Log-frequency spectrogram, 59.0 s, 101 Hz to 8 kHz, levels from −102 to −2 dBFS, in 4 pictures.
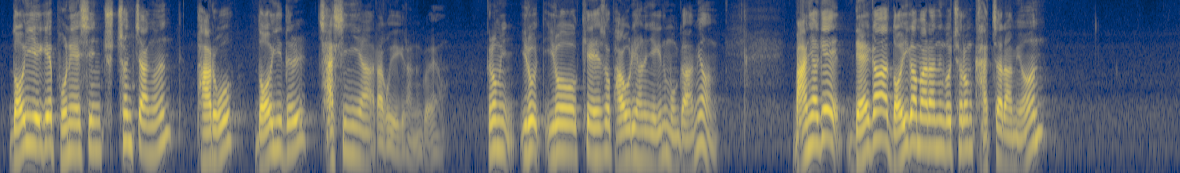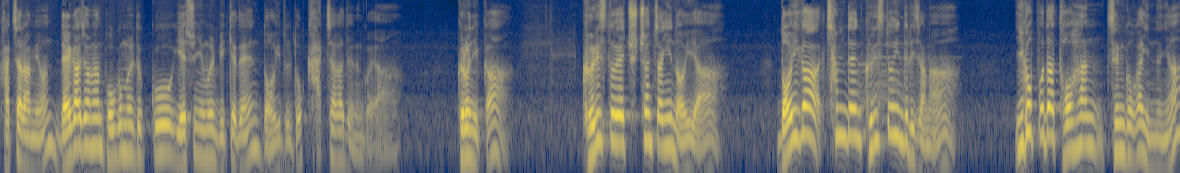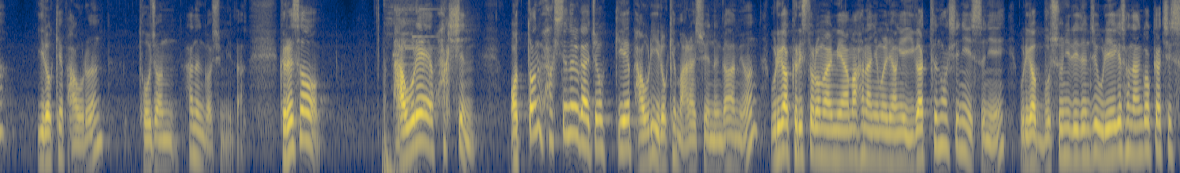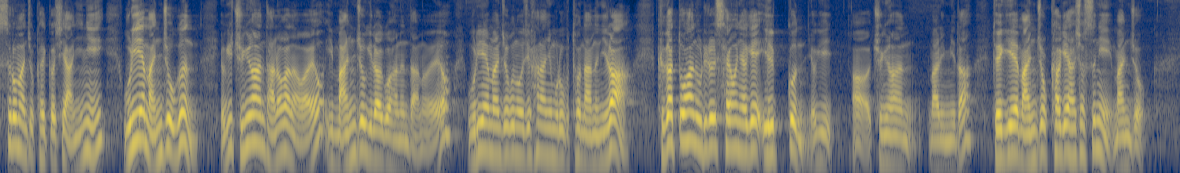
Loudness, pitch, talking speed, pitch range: -21 LUFS, 185 Hz, 335 characters per minute, 155-225 Hz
